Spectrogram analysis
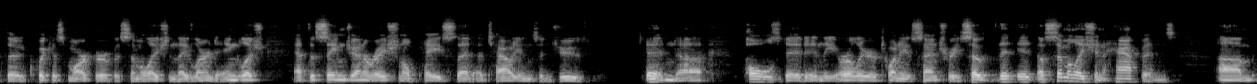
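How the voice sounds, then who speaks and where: A man's voice: low voice, darkish tone, slightly rough. A man on a discussion panel, talking casually and anecdotally, with many "uh"s. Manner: anecdotal, filler-heavy. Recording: dull lo-fi audio.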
